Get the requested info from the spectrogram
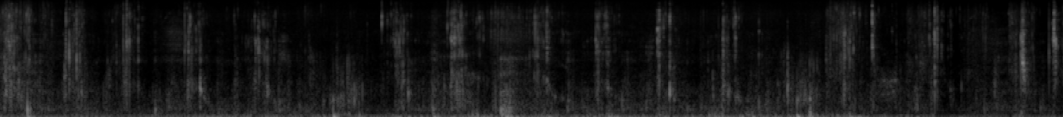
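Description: Close-miked eating: a bare hand mixing rice on a steel plate, and chewing of mouthfuls of rice with crisp bites into a fried aloo chop. The sound is a run of irregular sharp clicks and crackles.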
